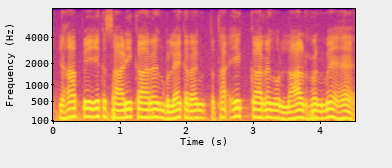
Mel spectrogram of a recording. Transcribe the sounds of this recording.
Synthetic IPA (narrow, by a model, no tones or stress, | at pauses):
jɐɦãpeeːksaːɽikaɾə̃ŋɡblɛːkɾə̃ŋɡt̪ɐt̪ʰaʔeːkːaɾə̃ŋɡɔːɾlaːlɾə̃ŋɡmẽɦɛː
